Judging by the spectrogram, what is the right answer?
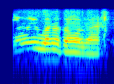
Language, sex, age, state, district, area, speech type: Odia, male, 18-30, Odisha, Nuapada, urban, conversation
